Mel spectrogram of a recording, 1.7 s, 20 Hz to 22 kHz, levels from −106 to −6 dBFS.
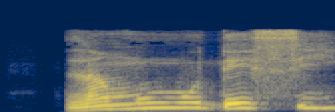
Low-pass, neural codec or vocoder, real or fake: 7.2 kHz; none; real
